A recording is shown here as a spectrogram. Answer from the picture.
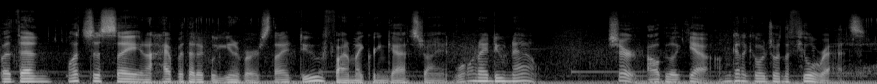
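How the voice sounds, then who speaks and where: Over music in the background, a man speaks at a moderate pace in a medium pitch with lively intonation. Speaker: video game streamer. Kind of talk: live gameplay stream chat. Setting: live stream. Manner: quiet ASMR-style whisper.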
